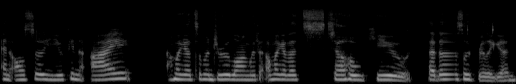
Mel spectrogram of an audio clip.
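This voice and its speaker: At a fairly quick pace, a woman speaks with a dry, close sound and no echo. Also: fairly high pitch for a woman. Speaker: art teacher. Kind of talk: online workshop lecture. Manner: fast; casual, filler-heavy.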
